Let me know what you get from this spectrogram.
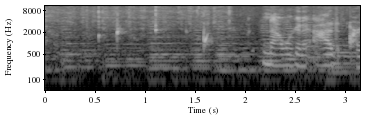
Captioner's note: liquid sloshing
